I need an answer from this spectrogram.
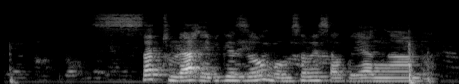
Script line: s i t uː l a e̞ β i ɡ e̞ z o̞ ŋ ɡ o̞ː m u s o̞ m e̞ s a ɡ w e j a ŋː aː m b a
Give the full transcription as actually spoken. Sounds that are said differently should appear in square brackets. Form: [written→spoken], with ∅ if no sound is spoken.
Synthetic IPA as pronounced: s [i→a] t [uː→u] l a e̞ β i ɡ e̞ z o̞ ŋ ɡ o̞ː m u s o̞ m e̞ s a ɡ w e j a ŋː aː m b a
